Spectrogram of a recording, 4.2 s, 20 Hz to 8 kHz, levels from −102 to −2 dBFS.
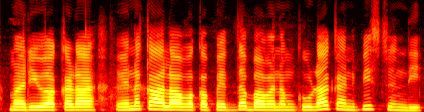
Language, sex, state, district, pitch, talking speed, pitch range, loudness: Telugu, female, Telangana, Hyderabad, 215 Hz, 115 wpm, 205-230 Hz, -16 LUFS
